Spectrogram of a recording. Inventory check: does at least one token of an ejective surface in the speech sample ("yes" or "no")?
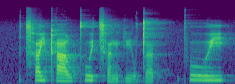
no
